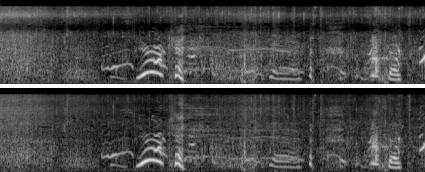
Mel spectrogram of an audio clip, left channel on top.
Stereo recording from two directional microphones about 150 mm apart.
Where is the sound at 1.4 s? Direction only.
70° right (ahead or behind).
